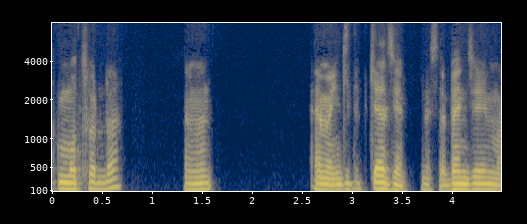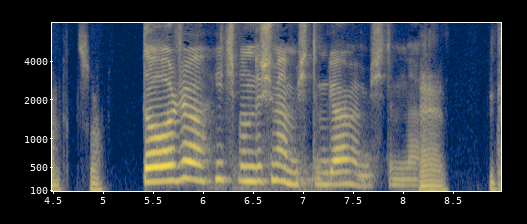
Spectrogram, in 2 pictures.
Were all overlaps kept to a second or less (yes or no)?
yes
